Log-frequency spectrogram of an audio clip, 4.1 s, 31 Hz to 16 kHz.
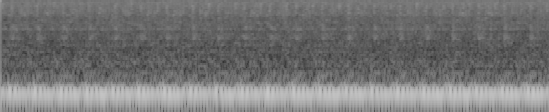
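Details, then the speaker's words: Car started after sitting about three months outdoors in winter, oil pressure just under 50 psi, temperature gauge not yet moving: steady, even low idle rumble with no knocks, misses or rattles; runs smooth and healthy. "Boy, this thing sounds good. Man, I love it. I just love this car."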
